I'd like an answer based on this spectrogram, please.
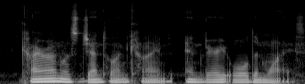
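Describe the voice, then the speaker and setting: On a very clean recording with a silent background, a soft-spoken man with a dark, mellow tone talks at a fairly slow pace with fairly even intonation. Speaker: ASMR creator. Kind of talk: read story.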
